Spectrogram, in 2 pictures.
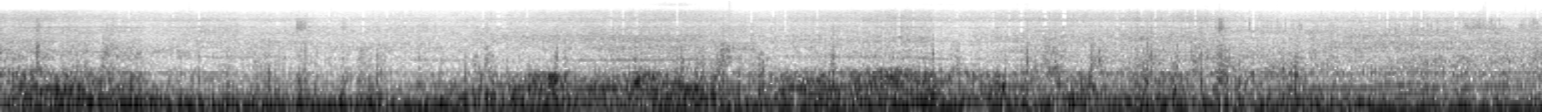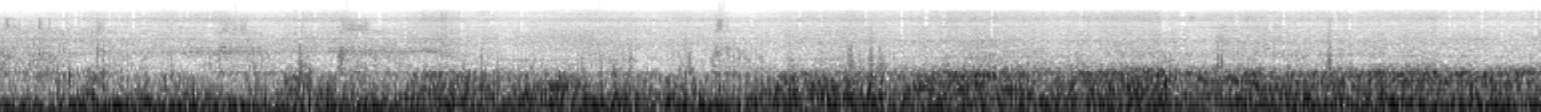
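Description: Motorcycle engine running at road speed, its pitch drifting up and down with the throttle, under a steady heavy wind rumble on the microphone.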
